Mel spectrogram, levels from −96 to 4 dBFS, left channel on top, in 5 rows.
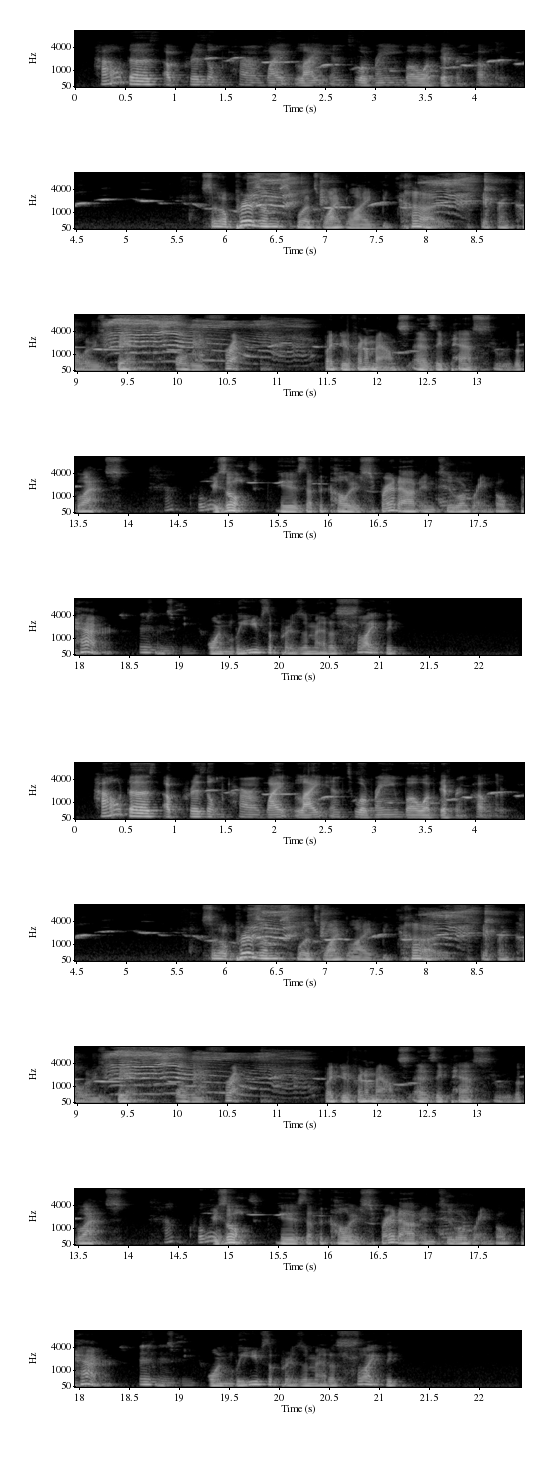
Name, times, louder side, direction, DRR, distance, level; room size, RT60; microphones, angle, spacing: voice 1, 0.2-4.3 14.4-14.9 18.6-19.1, right 5 dB, 55° right, 0.5 m, -35 dB
sound 1, 1.3-3.2 3.5-4.8 5.1-6.1 6.8-12.4 13.2-13.5 14.7-15.6 15.8-15.9 16.4-16.5 17.1-17.5, left 1 dB, 90° left, 2.4 m, -44 dB
voice 2, 5.8-7.5 7.7-10.9 11.5-13.9 14.8-18.3 18.8-18.9 19.3-21.1, left 1 dB, 15° left, 0.4 m, -33 dB
Crying sobbing, 6.2-7.0 7.9-8.7 9.2-11.4, left 2 dB, 55° left, 2.1 m, -37 dB
7.2 x 4.4 x 2.9 m
head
